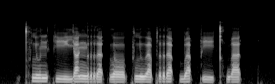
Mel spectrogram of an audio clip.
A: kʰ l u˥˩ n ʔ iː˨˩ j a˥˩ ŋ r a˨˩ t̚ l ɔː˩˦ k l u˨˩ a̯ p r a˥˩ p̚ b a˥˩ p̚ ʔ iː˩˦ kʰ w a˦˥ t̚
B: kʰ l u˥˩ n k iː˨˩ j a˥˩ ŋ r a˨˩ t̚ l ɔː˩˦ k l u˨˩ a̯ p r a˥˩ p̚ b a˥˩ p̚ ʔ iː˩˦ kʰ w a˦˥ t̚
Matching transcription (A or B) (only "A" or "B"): B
